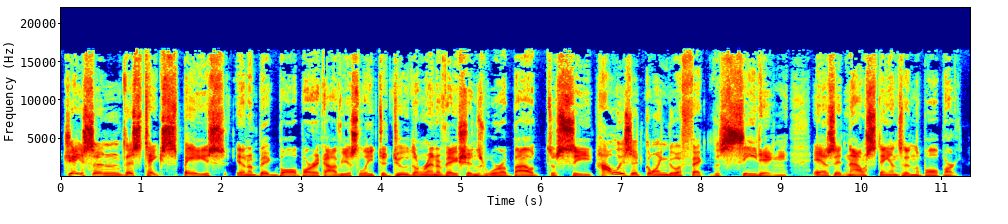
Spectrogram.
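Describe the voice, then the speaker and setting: A man's voice: medium pitch, expressive, unhurried, no echo. Dry-sounding male sports radio host.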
